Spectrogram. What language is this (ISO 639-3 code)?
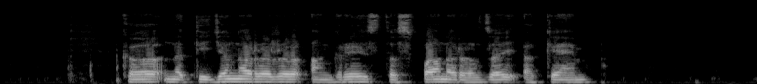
oru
